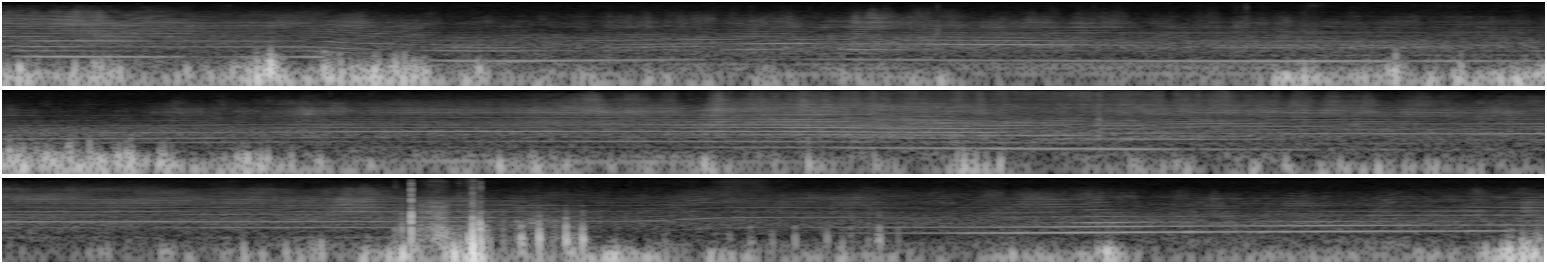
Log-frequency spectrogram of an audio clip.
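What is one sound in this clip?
A small aircraft engine drones overhead, its pitch slowly rising and falling.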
